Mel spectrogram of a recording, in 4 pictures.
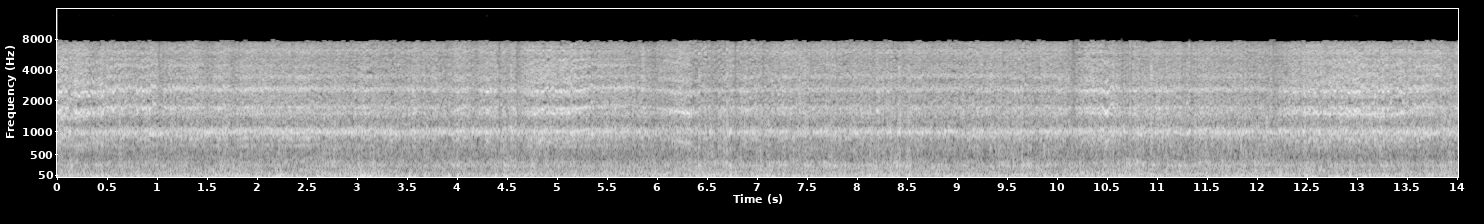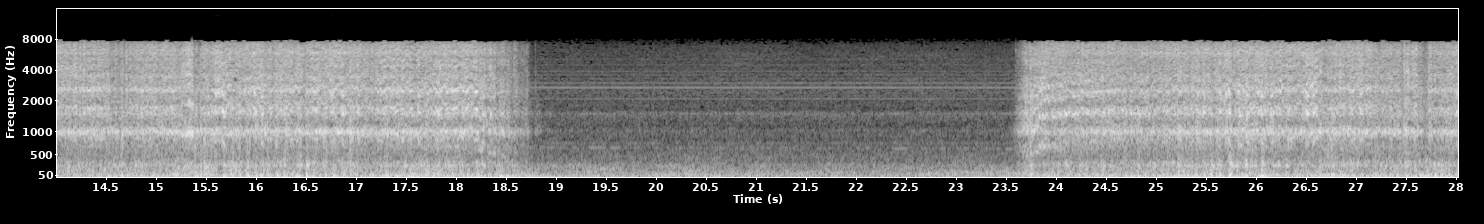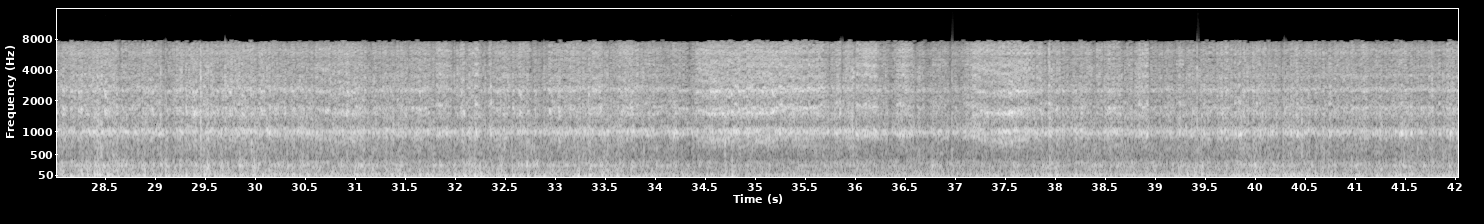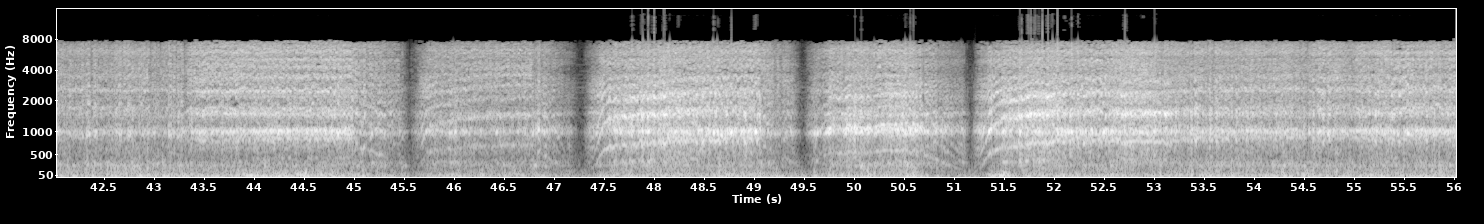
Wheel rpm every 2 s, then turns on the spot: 220, 230, 230, 230, 230, 230, 220, 230, 220, 50, 0, 20, 200, 230, 230, 230, 240, 220, 230, 230, 230, 230, 160, 120, 140, 100, 200, 230.
none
